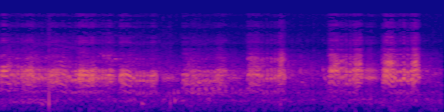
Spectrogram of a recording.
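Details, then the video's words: Hyacinth macaw song: loud, harsh, grating squawks in a quick series of about eight bursts, some run together, with brief pauses between. "Canto del guacamayo jacinto"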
